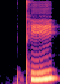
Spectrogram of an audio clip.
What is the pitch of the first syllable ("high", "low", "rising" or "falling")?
rising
